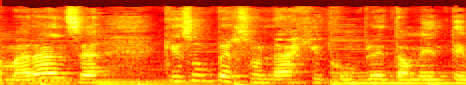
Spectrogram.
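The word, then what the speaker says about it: Amarantha: por la reina amaranta que jon ley como amaranta pero al parecer se pronuncia maranza que es un personaje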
